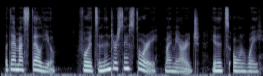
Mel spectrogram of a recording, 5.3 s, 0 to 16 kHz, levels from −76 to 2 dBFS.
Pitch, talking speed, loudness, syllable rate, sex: 190 Hz, 180 wpm, -17 LUFS, 5.1 syllables/s, female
